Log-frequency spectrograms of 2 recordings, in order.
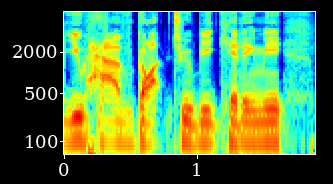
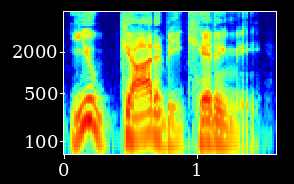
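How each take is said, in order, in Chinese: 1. 单词 have 读得完整。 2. 单词 have 完全省略不读。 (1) "so you could say you have got to be kidding me" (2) "even the V-E, you can drop that and it would be fine"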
